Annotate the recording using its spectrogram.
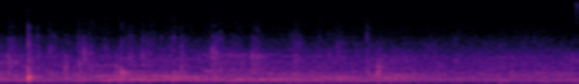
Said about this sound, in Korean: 네, 뜨거운 박수 부탁드립니다.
